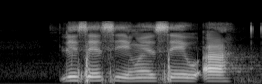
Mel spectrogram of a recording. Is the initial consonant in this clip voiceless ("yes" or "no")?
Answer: no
